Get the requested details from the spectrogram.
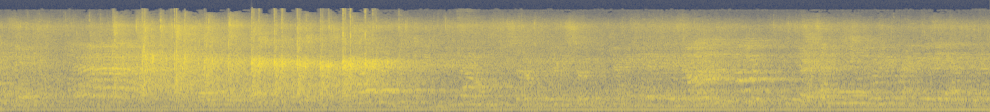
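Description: A crowd of people talks and cheers in a large echoing hall.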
